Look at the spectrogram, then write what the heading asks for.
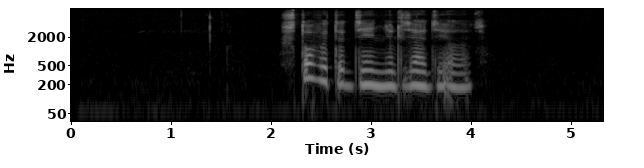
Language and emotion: Russian, sad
